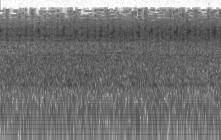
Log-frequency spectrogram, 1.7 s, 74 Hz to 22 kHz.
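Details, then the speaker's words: 2000 Toyota Avalon, sputtering, weak power, stalling despite new mass airflow sensor, unburnt fuel smell: hissy, uneven low idle rumble, no clear knock; rough idle, owner guesses fuel pressure, timing or weak spark, unconfirmed. "staying running but it's running as if the timing or something's wrong I just don't know"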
